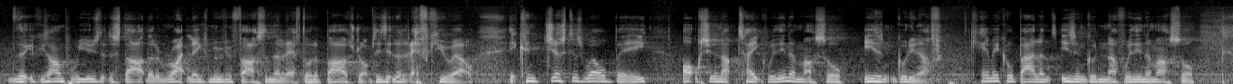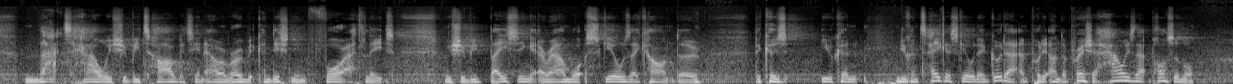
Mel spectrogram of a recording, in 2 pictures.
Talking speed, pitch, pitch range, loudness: 215 wpm, 115 Hz, 110-125 Hz, -19 LUFS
